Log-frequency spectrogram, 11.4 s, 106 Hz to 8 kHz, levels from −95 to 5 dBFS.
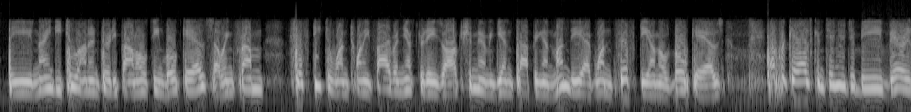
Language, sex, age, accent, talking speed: English, male, 60-79, American, 160 wpm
